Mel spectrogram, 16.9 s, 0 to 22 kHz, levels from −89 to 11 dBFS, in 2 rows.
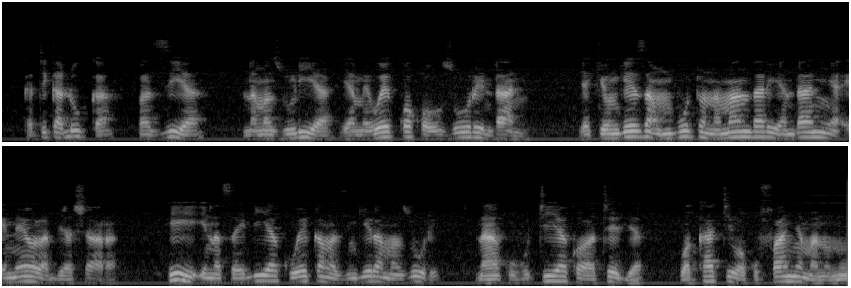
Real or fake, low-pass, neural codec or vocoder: real; 7.2 kHz; none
